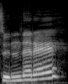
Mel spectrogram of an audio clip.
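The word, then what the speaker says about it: tsundere: Like I know that is pronounced Sundere, but I'm just going to call it Sunundre because I think it's funny.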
